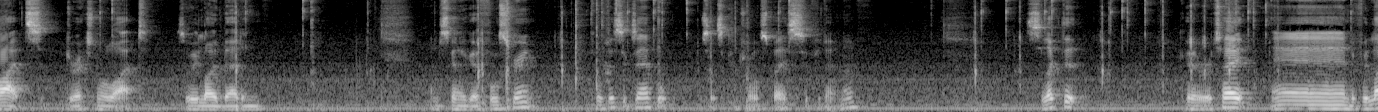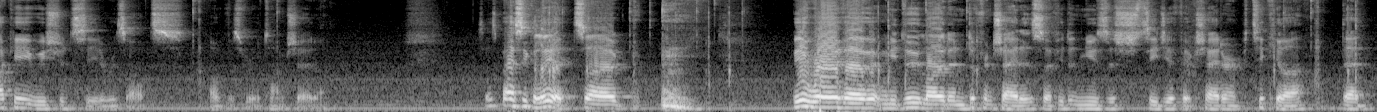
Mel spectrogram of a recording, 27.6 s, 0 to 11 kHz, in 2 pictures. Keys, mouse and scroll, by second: 1.0 click, 2.5 alt+click, 5.0 ctrl+space, 5.8 alt+middle click, 6.1 alt+right click, 6.3 alt+click, 6.6 alt+right click, 7.9 click, 9.9 alt+click, 11.1 alt+click, 11.3 alt+right click, 11.9 e, 12.5 alt+click, 12.6 alt+right click, 13.5 click, 16.6 click, 19.4 alt+click, 20.3 alt+right click, 20.6 alt+click, 21.2 alt+click, 22.7 alt+middle click, 22.9 alt+right click, 23.2 alt+click, 26.7 alt+click, 27.4 alt+middle click.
